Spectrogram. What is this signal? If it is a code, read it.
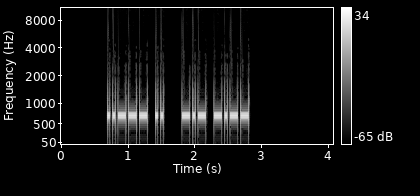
Morse code, heard as a keyed tone, about 30 wpm, 700 Hz. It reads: 2I KY
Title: Winter Field Day Exchanges 30wpm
